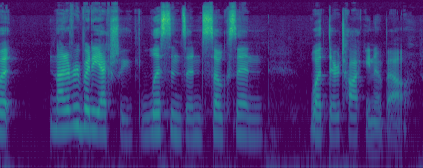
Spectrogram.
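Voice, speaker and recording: A woman speaks in a bright, sharp tone at a fairly quick pace. The recording is very clean, with a silent background. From Mexican-American family, US. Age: 30s. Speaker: real estate agent. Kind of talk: interview.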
